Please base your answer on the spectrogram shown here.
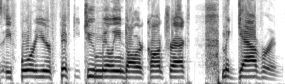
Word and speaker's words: McGovern: Connor McGovern is going to be the center going forward for the Bills as he resigns a 4-year $52 million contract. McGovern, sorry, I missed the G in that pronunciation.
